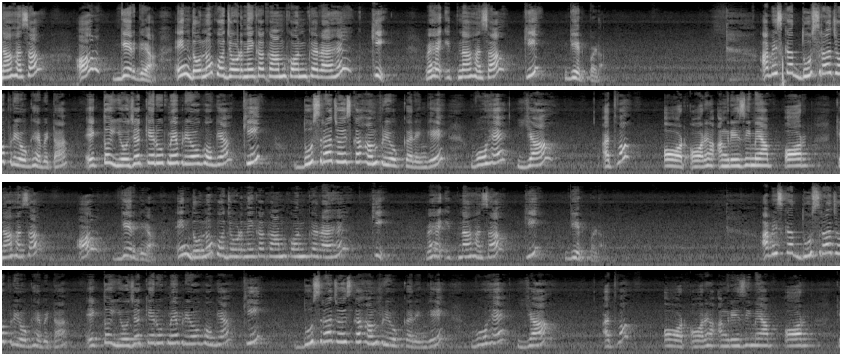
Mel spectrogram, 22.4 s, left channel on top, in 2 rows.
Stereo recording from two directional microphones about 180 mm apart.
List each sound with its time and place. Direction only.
0.0 s a woman's voice: 60° left (ahead or behind)
9.6 s a woman's voice: 60° left (ahead or behind)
